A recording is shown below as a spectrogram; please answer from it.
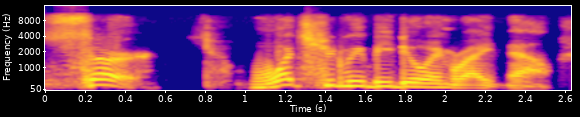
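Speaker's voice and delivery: put-on stern teacher voice. Retelling stopping two kids about to fight, the speaker reenacts a stern voice. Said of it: "with a stern voice and said".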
